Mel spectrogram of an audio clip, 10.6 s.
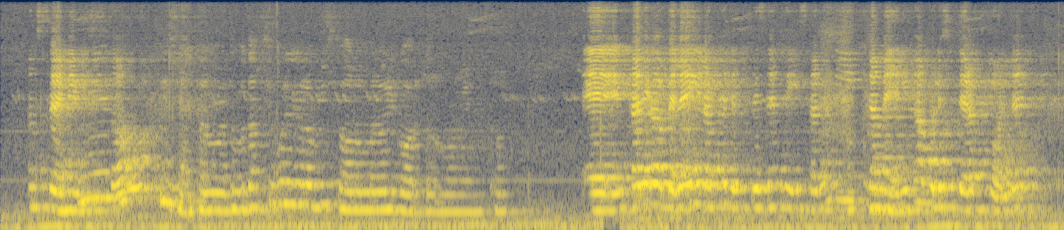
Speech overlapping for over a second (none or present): none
